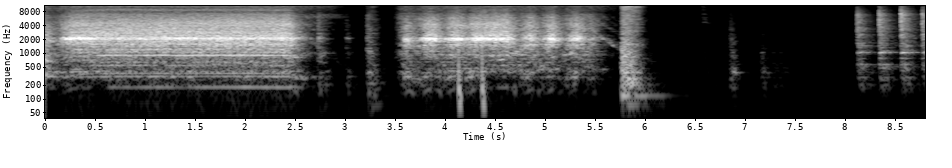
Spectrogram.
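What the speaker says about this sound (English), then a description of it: "So I'm going to blend this." A blender mixes soap batter in loud whirring bursts: a long run, a short pause, a second run, then brief stop-start pulses and quieter taps in between.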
